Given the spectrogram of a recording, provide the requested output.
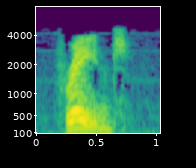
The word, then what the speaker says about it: fridge: 这个词中呢也有一个读音 G，不过它呢是由 D-G-E 这三个字母拼合一起读出来的， Fridge。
